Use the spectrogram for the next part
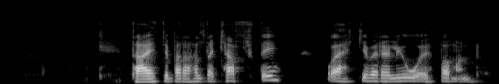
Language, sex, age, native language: Icelandic, male, 40-49, Icelandic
